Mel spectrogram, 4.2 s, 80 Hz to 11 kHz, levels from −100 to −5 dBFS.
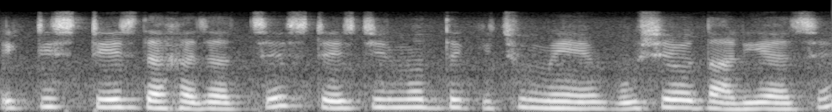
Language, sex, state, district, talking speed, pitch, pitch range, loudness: Bengali, female, West Bengal, Purulia, 170 wpm, 205 Hz, 190-230 Hz, -15 LUFS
